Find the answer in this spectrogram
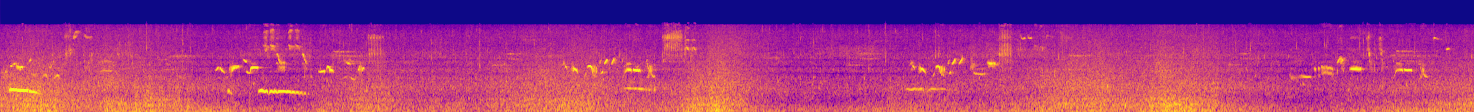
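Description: Birdsong: a bird repeats a short phrase of quick chirps with a lower whistled note every five to seven seconds, over a steady rushing noise like running water.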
